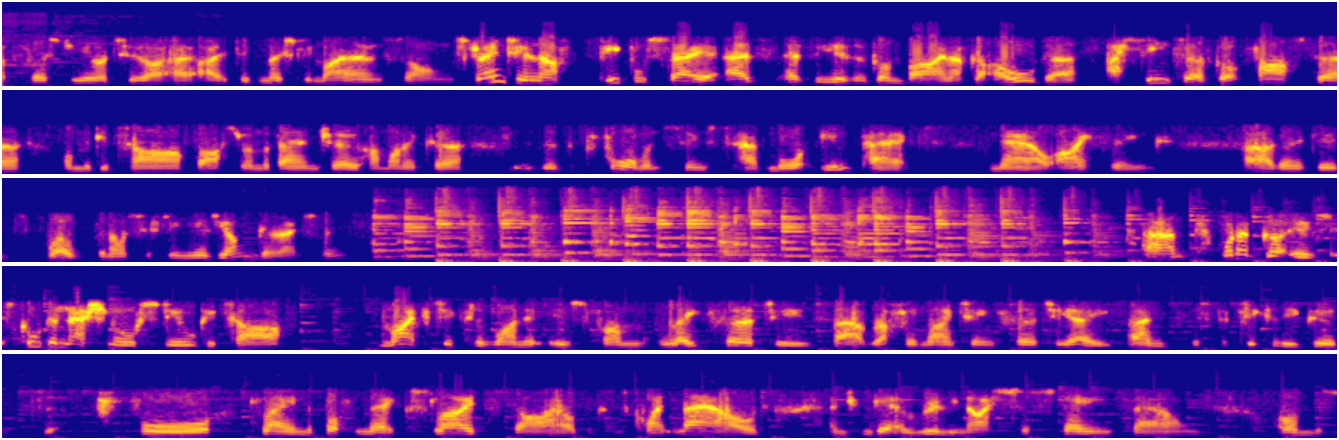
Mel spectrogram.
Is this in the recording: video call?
no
